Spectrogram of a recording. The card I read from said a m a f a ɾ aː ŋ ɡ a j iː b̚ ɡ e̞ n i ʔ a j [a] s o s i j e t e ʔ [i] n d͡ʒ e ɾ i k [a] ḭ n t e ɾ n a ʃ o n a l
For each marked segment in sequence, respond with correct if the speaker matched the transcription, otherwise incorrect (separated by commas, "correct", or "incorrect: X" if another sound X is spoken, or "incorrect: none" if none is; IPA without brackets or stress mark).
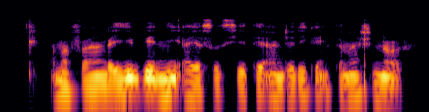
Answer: correct, incorrect: a, correct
